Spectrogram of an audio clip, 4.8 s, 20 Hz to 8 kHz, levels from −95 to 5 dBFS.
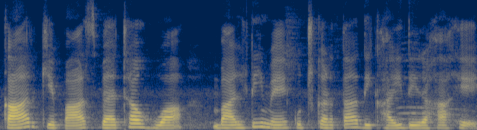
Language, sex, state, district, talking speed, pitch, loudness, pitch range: Hindi, male, Madhya Pradesh, Dhar, 165 wpm, 180 Hz, -21 LUFS, 170-190 Hz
